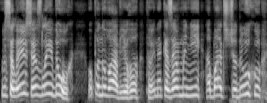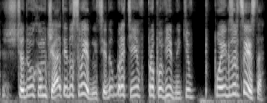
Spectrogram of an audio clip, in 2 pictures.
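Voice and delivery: high, tearful, panicky account; a frightened young monk pleading his case; distraught outcry. A narrator's reading. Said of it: "викрикнув ченчик".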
